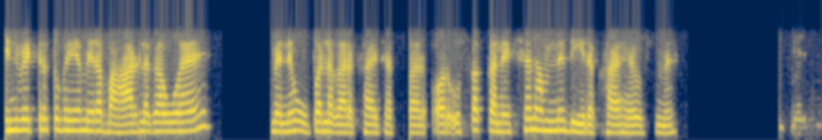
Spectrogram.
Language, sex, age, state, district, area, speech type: Hindi, male, 30-45, Rajasthan, Jaipur, urban, conversation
